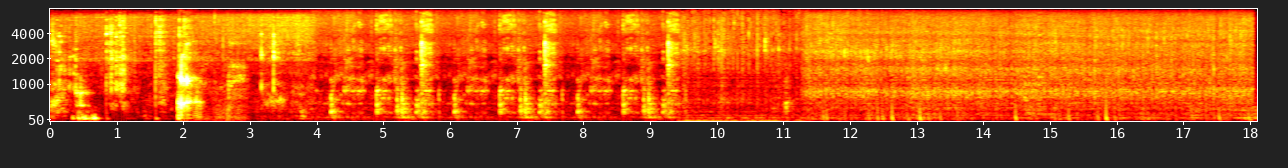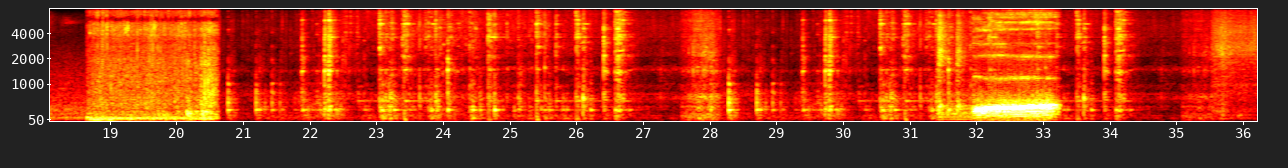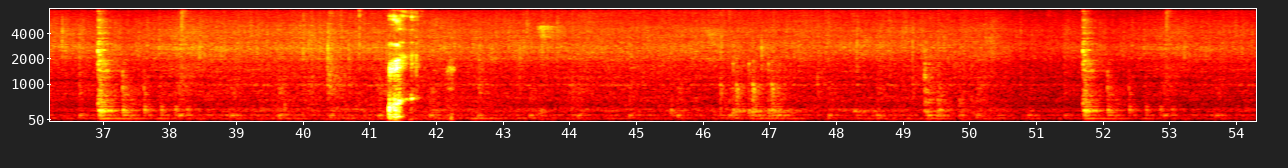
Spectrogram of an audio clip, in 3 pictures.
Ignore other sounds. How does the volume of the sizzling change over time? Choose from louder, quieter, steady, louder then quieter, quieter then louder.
quieter.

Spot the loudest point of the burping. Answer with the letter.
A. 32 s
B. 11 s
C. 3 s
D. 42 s
A.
